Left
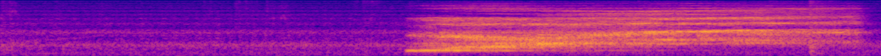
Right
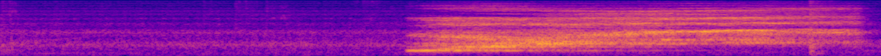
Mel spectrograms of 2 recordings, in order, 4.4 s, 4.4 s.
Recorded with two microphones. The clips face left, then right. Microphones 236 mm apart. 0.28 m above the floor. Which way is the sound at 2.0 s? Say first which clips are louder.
Even; 65° left (ahead or behind).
